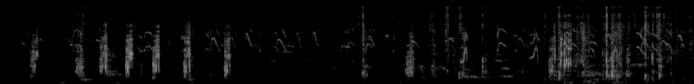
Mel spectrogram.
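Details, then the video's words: Dakhni teetar, grey francolin, heard for comparing male and female voices: rapid broadband clicking notes, irregular, with short high chirping squiggles between them, about four per second. "dakhni teetar male female difference,voice checks titur"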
